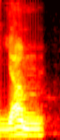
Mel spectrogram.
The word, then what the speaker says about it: Yum: Or Yum Brand where there's a something called Yum. – Yeah, Yum Brand's actually pronounced Yum.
